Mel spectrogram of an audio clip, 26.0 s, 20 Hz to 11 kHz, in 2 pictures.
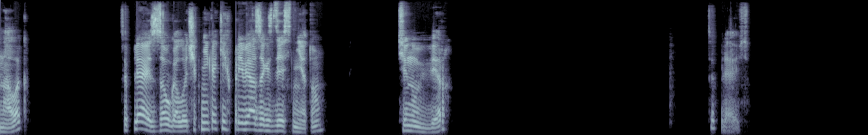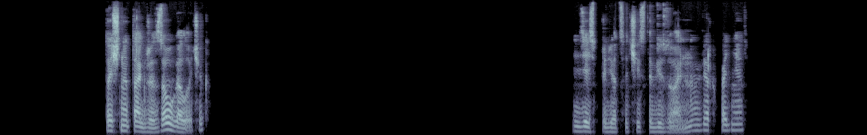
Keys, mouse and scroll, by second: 0.9 middle click, 0.9 scroll up 1, 1.1 middle click, 1.5 middle click, 1.7 scroll up 1, 3.6 click, 4.1-4.6 scroll down 2, 4.9-6.0 middle drag, 8.0-8.6 scroll up 2, 9.5 click, 11.8 middle click, 12.4 scroll down 1, 13.7 scroll up 1, 15.0-15.7 scroll up 3, 16.4 click, 17.3-17.7 scroll down 2, 17.8-18.8 middle drag, 20.0 middle click, 22.8 click, 25.8 scroll down 1.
